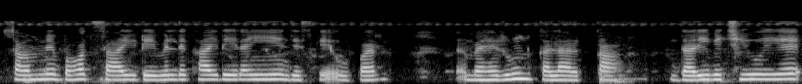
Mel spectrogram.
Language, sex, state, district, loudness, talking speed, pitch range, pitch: Hindi, female, Chhattisgarh, Balrampur, -14 LUFS, 125 wpm, 210-235 Hz, 225 Hz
